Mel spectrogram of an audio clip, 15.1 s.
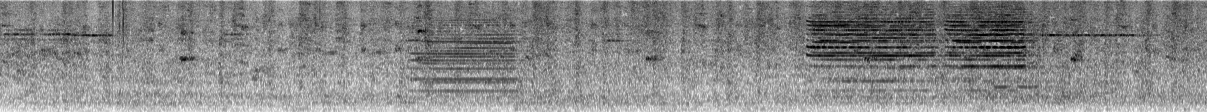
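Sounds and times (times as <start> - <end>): train rumbling across bridge: 0.0 - 15.0
multi-tone train horn: 5.0 - 7.0, 10.1 - 14.4.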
